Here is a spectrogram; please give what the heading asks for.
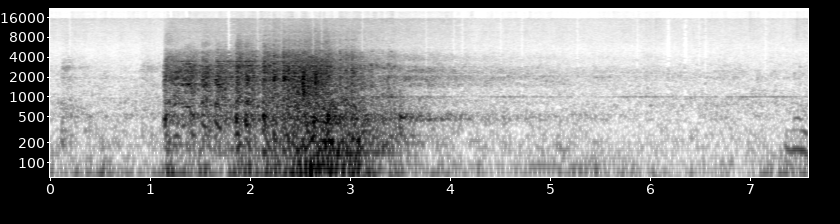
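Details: Jeep diesel with BP 36 injection pump, alternator disconnected: cranks, catches and revs about two seconds, then dies; it still shuts down, so the owner doubts the alternator is the cause; cause not found.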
